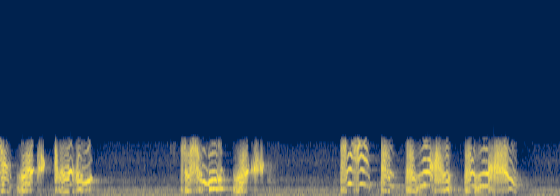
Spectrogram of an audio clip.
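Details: Cockatiel kept as a pet, head in a cardboard tube, chattering in busy bursts of buzzy, bending notes, three main groups with brief quiet gaps between them.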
